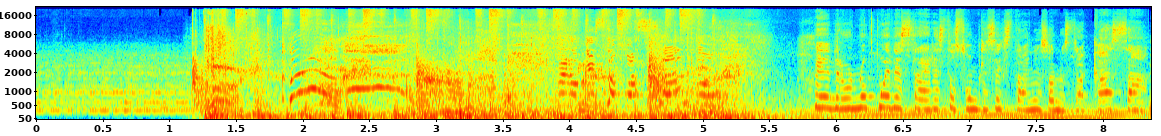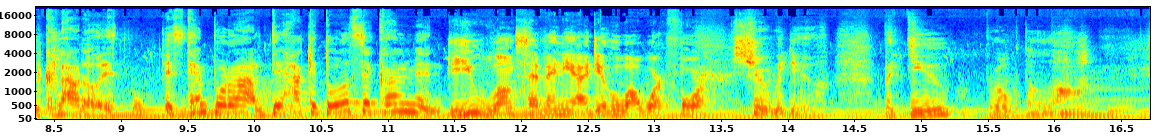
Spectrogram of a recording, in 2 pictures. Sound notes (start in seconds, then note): 1.2 door opens suddenly; 1.2 screams; 4.3 guadalupe speaking spanish; 9.2 pedro speaking spanish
